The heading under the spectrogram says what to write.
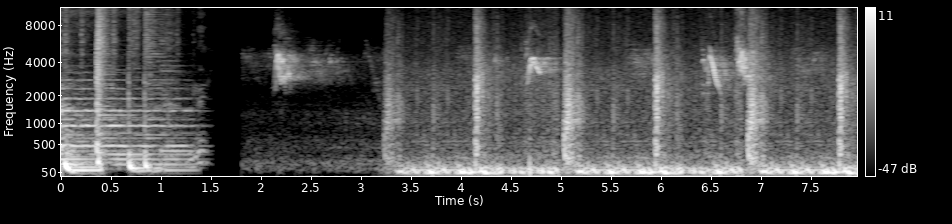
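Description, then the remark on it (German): A brief burst of music cuts to silence, then birds chirp and tweet in a garden in spring sunshine while a man's steady footsteps crunch along at an unhurried walking pace. “Frühling im Garten. Die Sonne scheint, die Vögel zwitschern, ein Mann geht in aller Ruhe spazieren.”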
